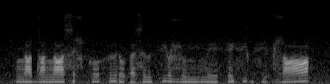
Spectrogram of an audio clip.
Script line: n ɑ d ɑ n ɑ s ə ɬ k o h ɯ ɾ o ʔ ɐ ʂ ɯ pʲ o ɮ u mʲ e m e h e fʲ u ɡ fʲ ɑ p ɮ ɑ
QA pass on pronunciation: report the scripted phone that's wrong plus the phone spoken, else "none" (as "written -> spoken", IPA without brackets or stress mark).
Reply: ʂ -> s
